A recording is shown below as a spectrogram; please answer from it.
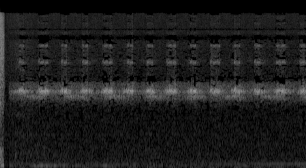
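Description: Cricket chirping: short, evenly spaced chirps, a little over two a second, the comedic 'crickets' sound effect for an awkward silence.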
